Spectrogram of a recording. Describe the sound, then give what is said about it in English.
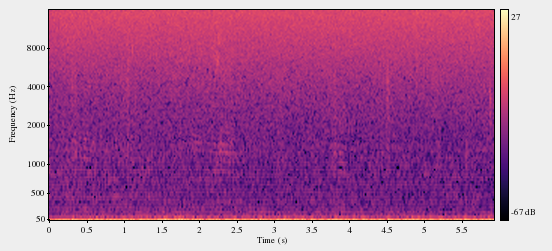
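Buzzing of insects flying past microphones on a quiet, windless mountain summit: a steady, continuous, low-level drone with no distinct individual passes, spread evenly across the whole stretch. “Things like insects will oblige and fly by your mics.”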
